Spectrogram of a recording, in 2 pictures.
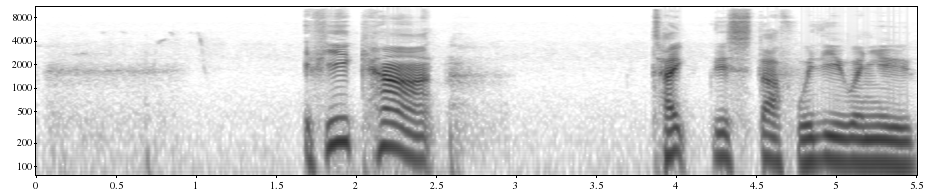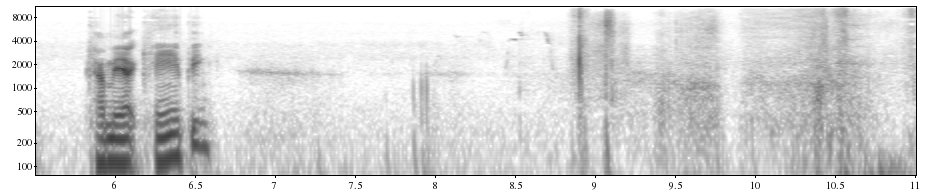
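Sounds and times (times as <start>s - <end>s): faint bird chirps: 0.0s - 1.8s, 6.6s - 9.4s.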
